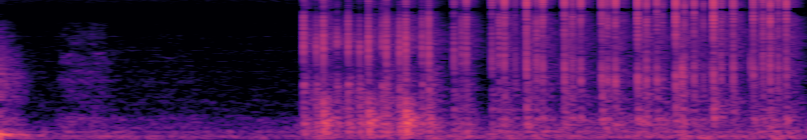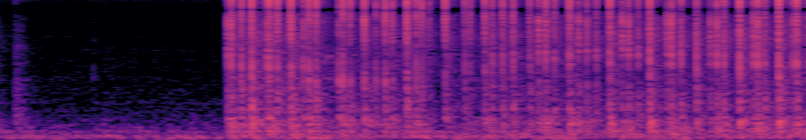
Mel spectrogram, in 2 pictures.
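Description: Long yellow acrylic nails tap rapidly on a large TV screen (plastic/glass panel) showing search results. Two bursts of quick, dry, bright clicking taps are separated by a short quiet pause. The taps end instantly with no ring.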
